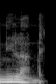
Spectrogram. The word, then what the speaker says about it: Nyland: Also damals, als wir so den Björn Nyland, genau. Oder Christoph, wie spricht man das aus, wenn NY-Land auf Norwegisch, vermutlich? – Ja, das Problematische ist das Y, der Y-Laut, der irgendwo zwischen I und Ü ist.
